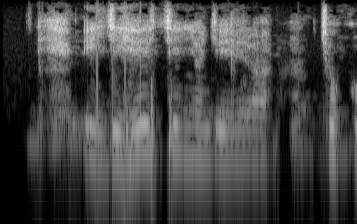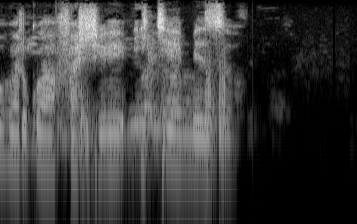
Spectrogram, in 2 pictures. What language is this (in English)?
Kinyarwanda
